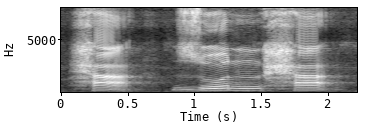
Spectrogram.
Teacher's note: Ha keluar dari mana tuh ha? Dari tenggorokan bagian tengah ya. Temannya dengan a, ha.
